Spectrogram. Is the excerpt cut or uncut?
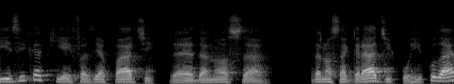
cut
